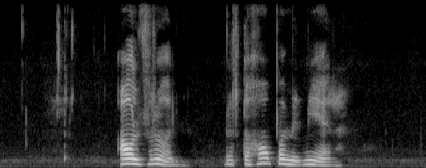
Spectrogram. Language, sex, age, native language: Icelandic, female, 40-49, Filipino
